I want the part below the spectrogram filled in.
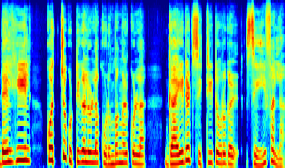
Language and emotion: Malayalam, fearful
